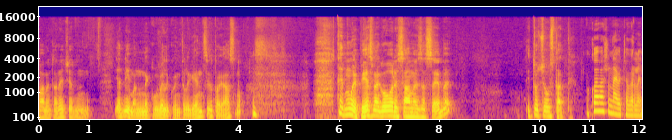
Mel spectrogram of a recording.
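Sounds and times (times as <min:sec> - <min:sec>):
man speaking: 0:00.0 - 0:04.3, 0:05.8 - 0:08.4, 0:09.7 - 0:10.8
man breathing: 0:04.2 - 0:06.0.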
